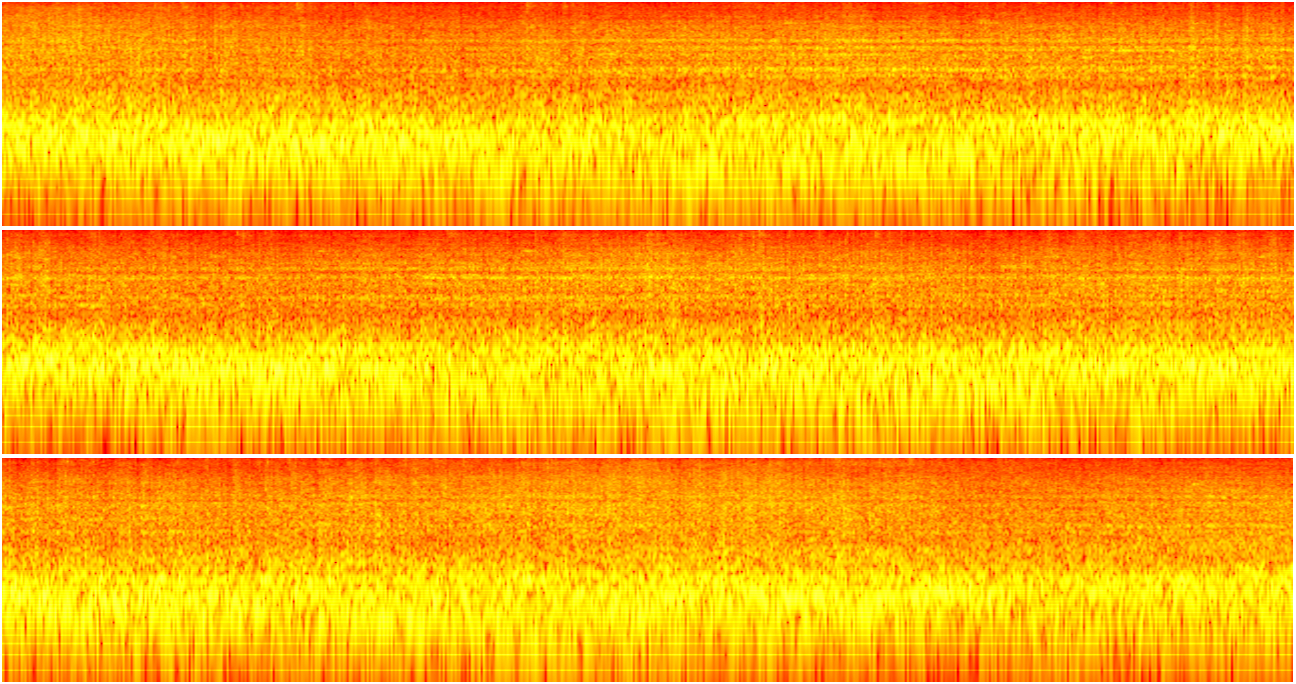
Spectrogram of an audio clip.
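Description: Railroad cars rolling steadily past on the rails: a constant loud rumble of wheels on track, with a faint high ringing from the wheels over it.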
